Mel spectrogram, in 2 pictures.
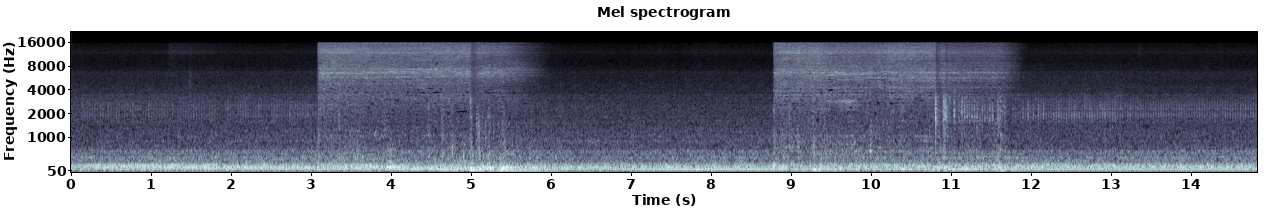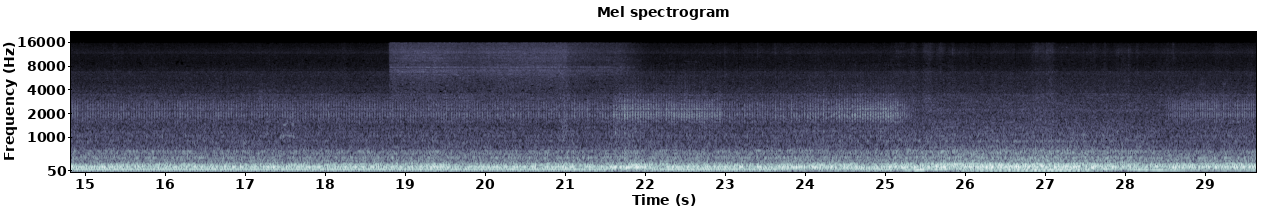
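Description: Inside a LiAZ-5293.54 city bus: its engine drones steadily as the bus draws up at a stop and pulls away, with three loud hisses of compressed air from the pneumatic brakes and doors, a few seconds in, about nine seconds in and about nineteen seconds in. A steady high tone sounds for a few seconds just after the last hiss.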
